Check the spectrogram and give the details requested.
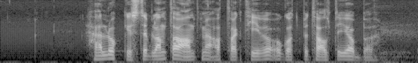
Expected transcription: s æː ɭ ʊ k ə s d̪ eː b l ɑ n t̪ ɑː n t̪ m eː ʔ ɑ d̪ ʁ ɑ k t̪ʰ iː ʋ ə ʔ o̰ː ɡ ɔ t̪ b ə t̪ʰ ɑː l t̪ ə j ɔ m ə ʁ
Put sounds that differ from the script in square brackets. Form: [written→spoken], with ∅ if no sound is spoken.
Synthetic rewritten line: [s→h] æː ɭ ʊ k ə s d̪ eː b l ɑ n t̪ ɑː n t̪ m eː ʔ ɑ [d̪→t̪] ʁ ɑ k t̪ʰ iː ʋ ə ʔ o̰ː ɡ ɔ t̪ b ə t̪ʰ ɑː l t̪ ə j ɔ [m→b] ə ʁ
